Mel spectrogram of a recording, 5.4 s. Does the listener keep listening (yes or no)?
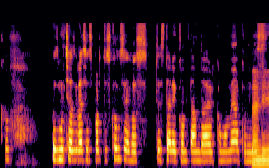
no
